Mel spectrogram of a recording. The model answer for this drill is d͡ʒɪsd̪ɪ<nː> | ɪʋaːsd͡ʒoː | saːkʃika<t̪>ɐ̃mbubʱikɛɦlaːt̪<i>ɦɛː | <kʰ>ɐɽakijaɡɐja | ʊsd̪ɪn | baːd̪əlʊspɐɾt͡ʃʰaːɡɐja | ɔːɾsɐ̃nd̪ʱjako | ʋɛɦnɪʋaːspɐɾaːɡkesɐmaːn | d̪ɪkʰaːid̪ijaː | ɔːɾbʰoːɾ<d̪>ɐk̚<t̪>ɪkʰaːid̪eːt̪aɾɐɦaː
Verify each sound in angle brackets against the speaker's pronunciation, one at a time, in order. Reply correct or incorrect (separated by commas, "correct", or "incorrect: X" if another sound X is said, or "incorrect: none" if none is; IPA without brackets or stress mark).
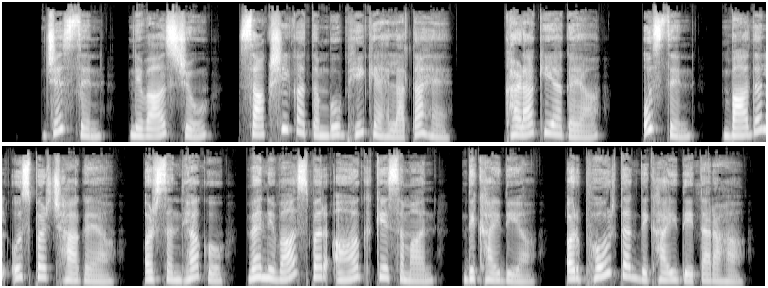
correct, correct, incorrect: a, correct, incorrect: t̪, incorrect: d̪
